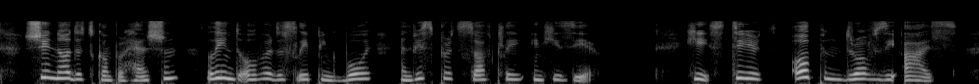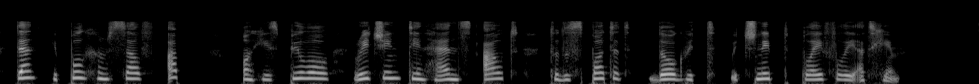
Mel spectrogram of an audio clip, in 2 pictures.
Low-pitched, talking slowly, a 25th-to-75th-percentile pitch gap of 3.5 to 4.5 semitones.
No: high, 235 Hz; slow, 125 wpm; average, 3.8 semitones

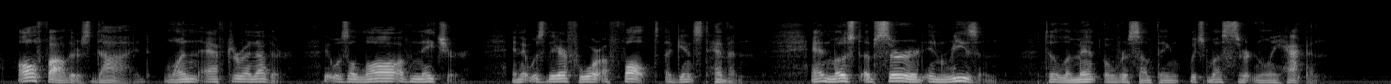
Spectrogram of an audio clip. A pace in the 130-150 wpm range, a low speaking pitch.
Yes: average, 140 wpm; low, 120 Hz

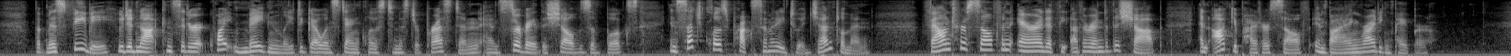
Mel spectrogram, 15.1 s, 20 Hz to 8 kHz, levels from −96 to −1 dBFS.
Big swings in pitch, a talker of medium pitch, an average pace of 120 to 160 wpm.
No: wide, 5.9 semitones; medium, 175 Hz; average, 195 wpm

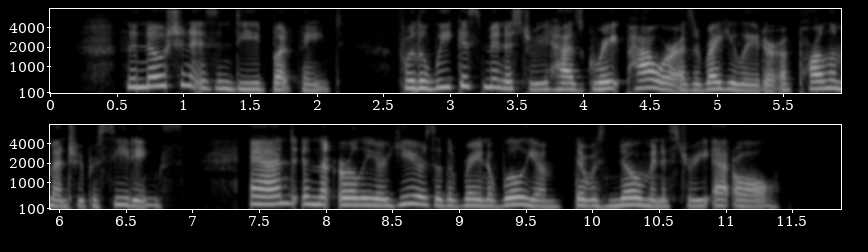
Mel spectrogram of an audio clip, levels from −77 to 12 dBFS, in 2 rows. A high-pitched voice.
Yes: high, 225 Hz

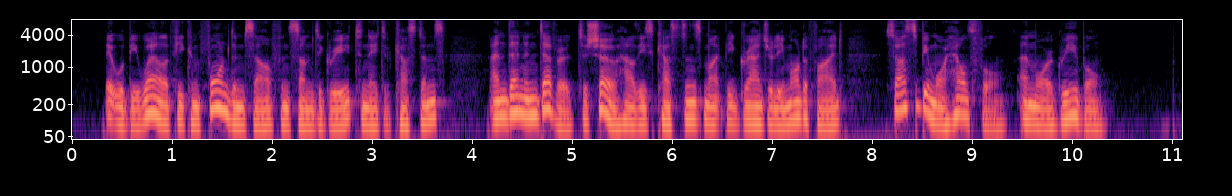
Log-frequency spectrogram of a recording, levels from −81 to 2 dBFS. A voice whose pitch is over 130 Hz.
No: very low, 95 Hz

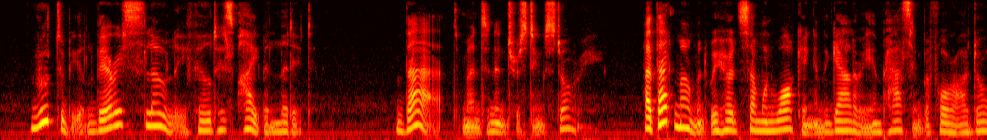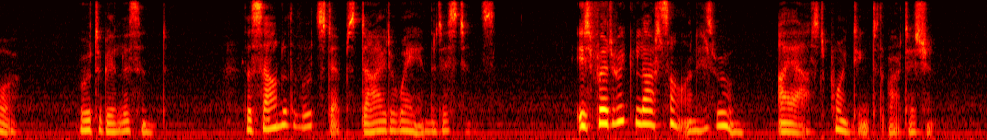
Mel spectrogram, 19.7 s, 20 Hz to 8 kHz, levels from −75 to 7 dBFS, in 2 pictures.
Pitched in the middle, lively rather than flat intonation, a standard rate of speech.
Yes: medium, 155 Hz; wide, 5.8 semitones; average, 165 wpm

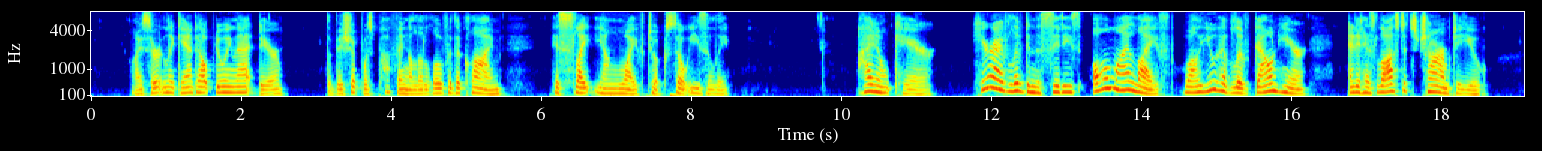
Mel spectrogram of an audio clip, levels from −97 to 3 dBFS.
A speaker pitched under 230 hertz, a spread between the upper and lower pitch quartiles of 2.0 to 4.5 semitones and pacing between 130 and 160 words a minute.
No: medium, 185 Hz; average, 5.3 semitones; average, 150 wpm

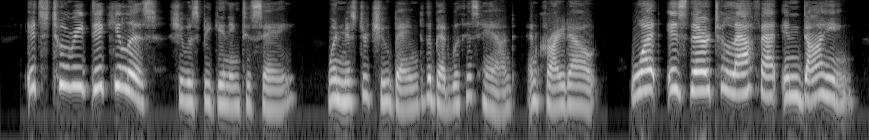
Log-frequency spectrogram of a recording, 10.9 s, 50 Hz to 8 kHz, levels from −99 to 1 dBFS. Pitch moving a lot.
Yes: wide, 8.1 semitones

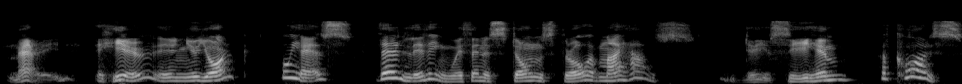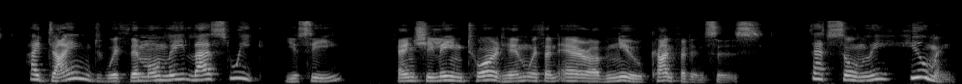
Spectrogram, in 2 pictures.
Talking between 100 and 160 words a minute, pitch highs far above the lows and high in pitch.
No: average, 140 wpm; wide, 7.7 semitones; medium, 180 Hz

